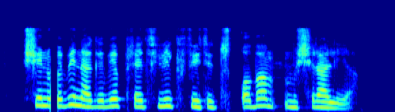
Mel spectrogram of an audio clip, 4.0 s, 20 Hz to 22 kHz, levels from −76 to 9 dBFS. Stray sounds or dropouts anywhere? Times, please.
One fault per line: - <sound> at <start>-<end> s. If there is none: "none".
- dropout at 0.5-0.6 s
